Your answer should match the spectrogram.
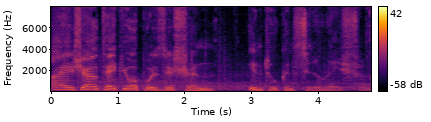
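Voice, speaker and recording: An actor playing a sinister, gloating demon lord in a game cinematic, with a gravelly voice and a deliberate, menacing delivery. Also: male voice, on the low side, very animated, noisy background, full character voice. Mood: mocking menace. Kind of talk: dramatic game cinematic acting. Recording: loud scary music behind.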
